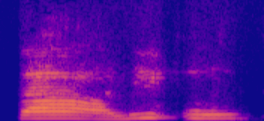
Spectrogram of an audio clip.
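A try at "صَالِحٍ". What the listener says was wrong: हाँ, देखो, हा के लिए अच्छे से एक्सेल करो। सालिहु, हु, हु, हवा बाहर फेंकना।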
